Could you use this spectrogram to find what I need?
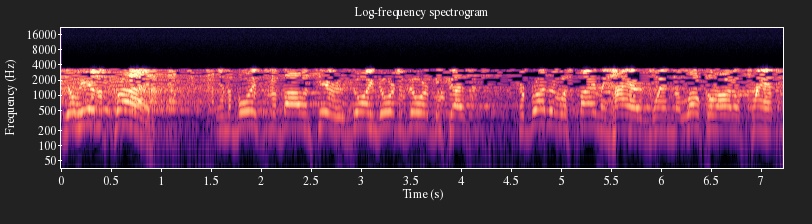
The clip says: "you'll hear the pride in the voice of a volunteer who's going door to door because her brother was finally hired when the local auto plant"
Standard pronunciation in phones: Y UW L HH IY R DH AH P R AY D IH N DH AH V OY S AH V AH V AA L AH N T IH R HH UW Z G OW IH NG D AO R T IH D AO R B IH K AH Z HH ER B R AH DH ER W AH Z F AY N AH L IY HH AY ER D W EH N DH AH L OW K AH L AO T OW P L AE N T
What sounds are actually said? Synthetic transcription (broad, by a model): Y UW L HH IY R DH AH P R AY D IH N DH AH V OY S AH V AH V AA L AH N T IH R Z G OW IH NG D AO R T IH D AO R B IH K AH Z HH ER B R AH DH ER W AH Z F AY N L IY HH AY ER D W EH N DH AH L OW K L AO T OW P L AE N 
